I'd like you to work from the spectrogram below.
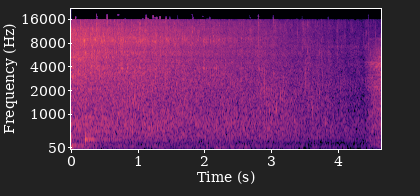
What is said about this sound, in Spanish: Cierre los ojos, póngase unos audífonos y descubra qué suena el río de día, de noche, de lejos y de cerca. De la mano de expertos en acústica y en producción de sonido, descubriremos el paisaje sonoro del río Magdalena.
